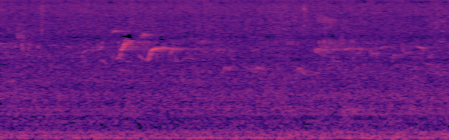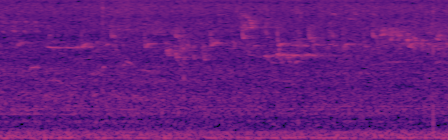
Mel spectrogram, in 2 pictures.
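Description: Small birds chirping faintly, short high calls scattered throughout, over a steady low rumble.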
